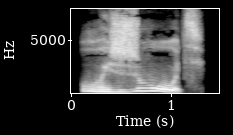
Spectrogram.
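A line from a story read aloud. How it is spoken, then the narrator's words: Snorted. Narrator (Russian): фыркнула Алиса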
